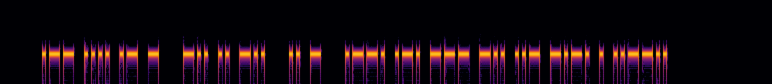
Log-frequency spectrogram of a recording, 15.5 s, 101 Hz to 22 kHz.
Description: Morse code, heard as a keyed tone, about 17 wpm, 700 Hz. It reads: WHAT DID IT PRODUCE?
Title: Sentences from Top 1000 Words - Review Part 3 - 17wpm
